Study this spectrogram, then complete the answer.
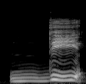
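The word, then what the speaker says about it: the: Once name was Mohan and दी अदर्स name was Malik.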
